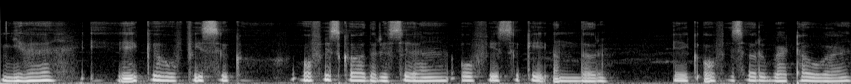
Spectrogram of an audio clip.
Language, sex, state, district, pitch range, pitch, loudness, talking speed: Hindi, male, Uttarakhand, Tehri Garhwal, 155-180 Hz, 170 Hz, -15 LUFS, 120 wpm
